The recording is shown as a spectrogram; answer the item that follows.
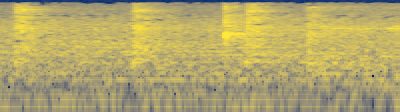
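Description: A few sharp, separate clicks and taps of a carpenter handling a drill and working at a wood wardrobe panel, about half a second apart, over a steady low background noise. The drill is not running.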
